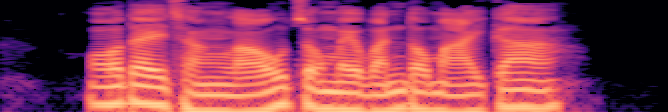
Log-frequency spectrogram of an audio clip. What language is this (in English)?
Cantonese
